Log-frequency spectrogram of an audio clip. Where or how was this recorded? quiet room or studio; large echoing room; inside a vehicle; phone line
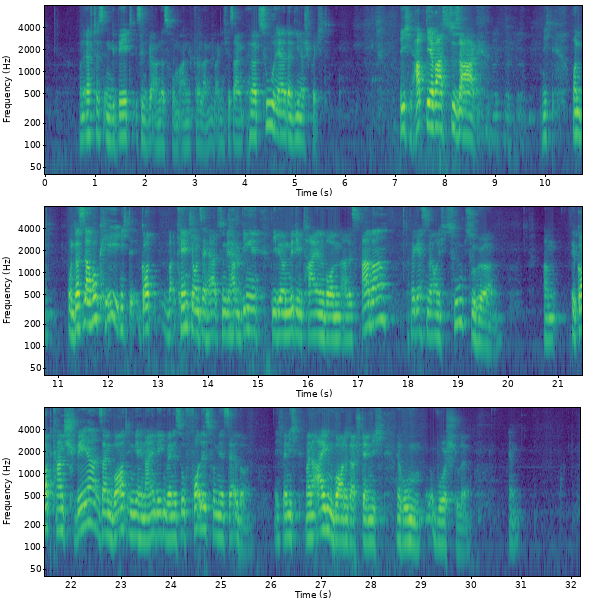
large echoing room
